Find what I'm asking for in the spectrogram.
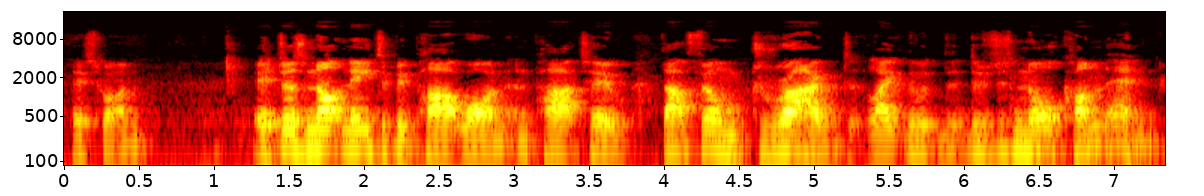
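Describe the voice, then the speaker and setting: A man's voice: mid-range voice, expressive, a little slow, reverberant. A man co-hosting a casual film podcast, rambling and trailing off mid-thought. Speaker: podcast co-host. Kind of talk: casual chat over beers.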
